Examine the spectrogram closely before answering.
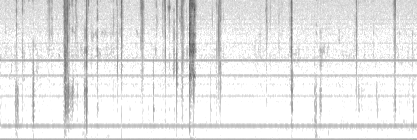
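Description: Faint, scattered clicks of plastic Lego bricks being handled and pressed together, the loudest about three seconds in, over a faint steady hum.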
